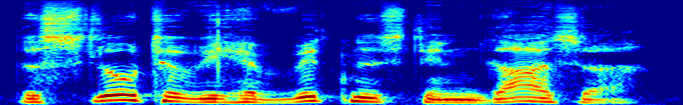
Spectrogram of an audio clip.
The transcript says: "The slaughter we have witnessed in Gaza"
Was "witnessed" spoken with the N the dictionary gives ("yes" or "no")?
yes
